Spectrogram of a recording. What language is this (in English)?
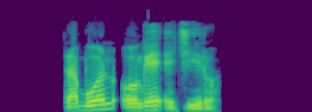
Luo (Kenya and Tanzania)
